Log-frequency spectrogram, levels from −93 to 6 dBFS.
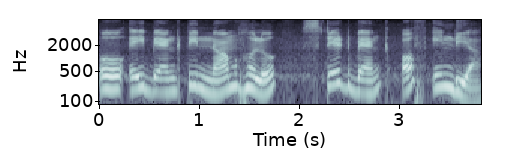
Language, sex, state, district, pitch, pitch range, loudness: Bengali, male, West Bengal, Jhargram, 190 Hz, 170-210 Hz, -14 LUFS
